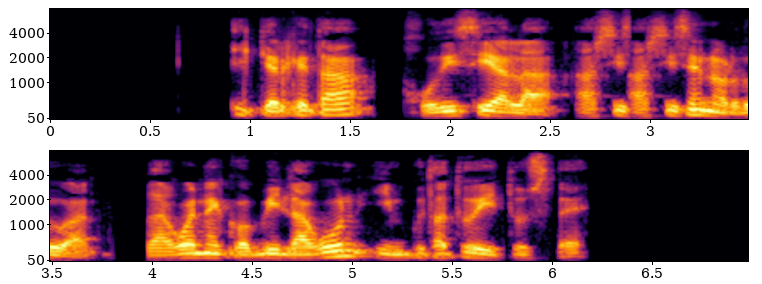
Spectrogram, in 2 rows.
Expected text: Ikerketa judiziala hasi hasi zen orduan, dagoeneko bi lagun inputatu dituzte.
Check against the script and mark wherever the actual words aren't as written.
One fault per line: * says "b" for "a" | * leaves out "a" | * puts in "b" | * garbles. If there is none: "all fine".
all fine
